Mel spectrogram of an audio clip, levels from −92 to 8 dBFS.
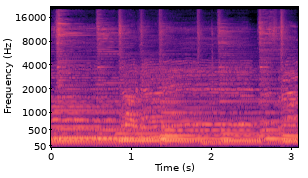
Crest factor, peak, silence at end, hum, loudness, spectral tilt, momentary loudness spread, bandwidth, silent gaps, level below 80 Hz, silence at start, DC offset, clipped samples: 14 dB; -6 dBFS; 0 s; none; -20 LUFS; -5 dB/octave; 4 LU; over 20 kHz; none; -56 dBFS; 0 s; under 0.1%; under 0.1%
